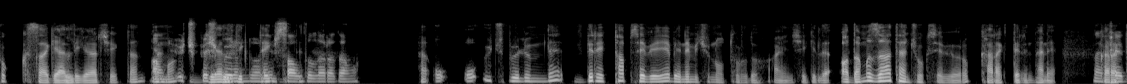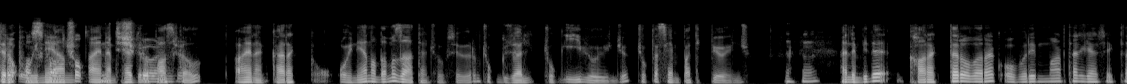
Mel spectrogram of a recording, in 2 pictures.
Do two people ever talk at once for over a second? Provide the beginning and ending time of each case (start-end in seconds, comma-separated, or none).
1.5-3.1, 11.0-13.1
